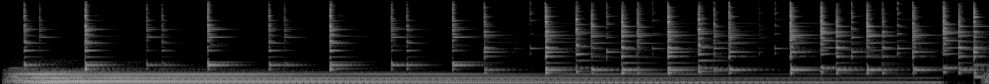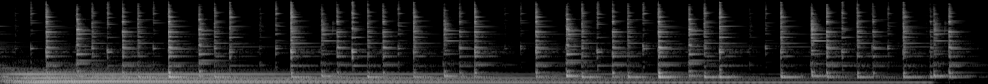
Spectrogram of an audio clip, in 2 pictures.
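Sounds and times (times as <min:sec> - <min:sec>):
tuned percussion bells: 0:00.2 - 0:19.5.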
